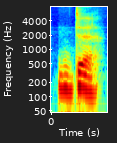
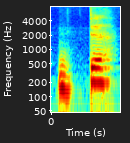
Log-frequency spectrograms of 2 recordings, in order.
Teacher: It's formed in the same way as t, but you need to use your vocal cords to make the sound voiced. D. Again, there's closure. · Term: plosive d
